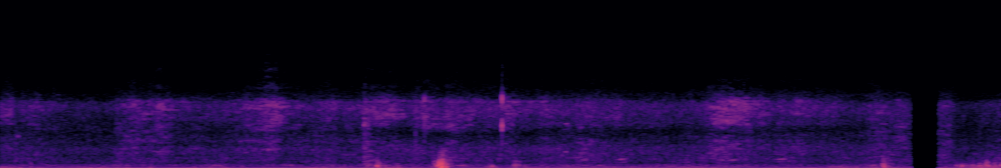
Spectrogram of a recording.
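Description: Motorboat engine running steadily at speed, a low drone under the rush of wind and water, with a few sharp thumps about four seconds in. The sound drops out for a moment near the end.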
